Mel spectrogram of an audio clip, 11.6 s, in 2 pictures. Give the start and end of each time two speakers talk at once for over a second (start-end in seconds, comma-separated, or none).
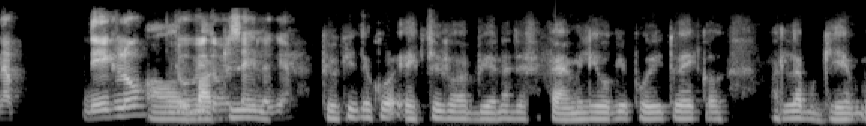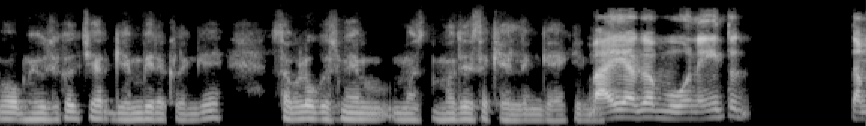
none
